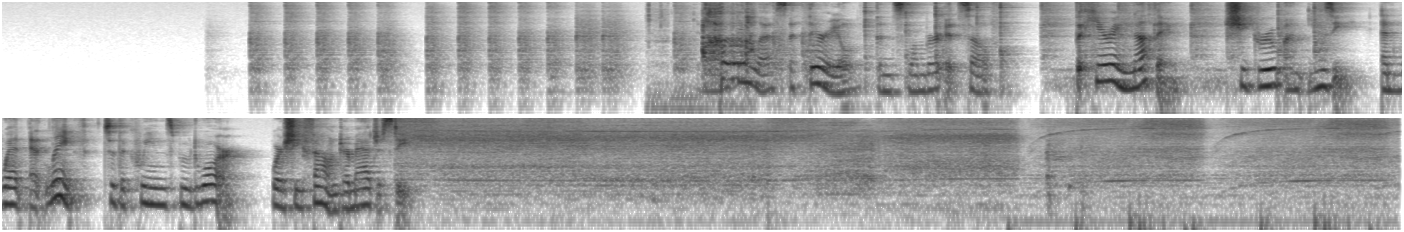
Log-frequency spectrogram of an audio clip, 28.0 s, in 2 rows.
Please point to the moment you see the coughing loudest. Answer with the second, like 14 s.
7 s.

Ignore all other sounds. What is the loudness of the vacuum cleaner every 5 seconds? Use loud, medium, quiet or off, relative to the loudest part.
off, off, off, loud, loud, loud.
